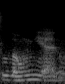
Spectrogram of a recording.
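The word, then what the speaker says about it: 龙眼: I'm not sure how to say it in English, but in Chinese it's longyan, which means dragon's eye because it looks like a dragon's eye, and maybe I'll insert a picture of it.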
